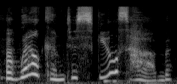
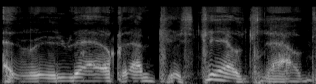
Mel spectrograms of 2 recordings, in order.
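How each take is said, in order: First: It is said in a princess voice. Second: It is said in a beast voice.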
